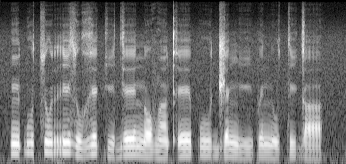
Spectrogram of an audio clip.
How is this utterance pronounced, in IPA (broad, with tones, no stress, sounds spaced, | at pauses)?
ĩ˦ ɓ u˦ t͡s u˦ r i˦ z u˨ ɣ e˦ k i˨ d eː˦ n ɔ˨ v ã˨ kʼ eː˦ p uː˦ d͡ʒ ɛ˦ ŋ iː˨ p ɪ˦ n u˨ t i˦ ɡ a˨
